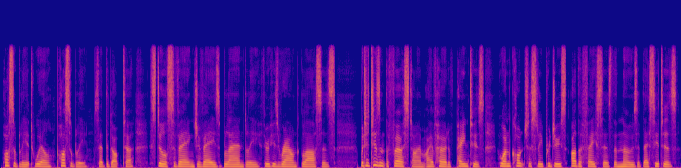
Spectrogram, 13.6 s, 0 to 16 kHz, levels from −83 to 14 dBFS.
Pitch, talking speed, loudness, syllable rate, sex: 205 Hz, 155 wpm, -19 LUFS, 4.6 syllables/s, female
